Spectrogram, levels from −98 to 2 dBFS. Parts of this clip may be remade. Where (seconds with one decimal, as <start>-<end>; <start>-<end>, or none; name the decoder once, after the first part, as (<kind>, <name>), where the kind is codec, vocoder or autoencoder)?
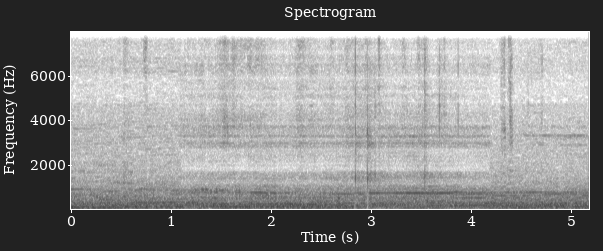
1.1-4.2 (codec, SNAC)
